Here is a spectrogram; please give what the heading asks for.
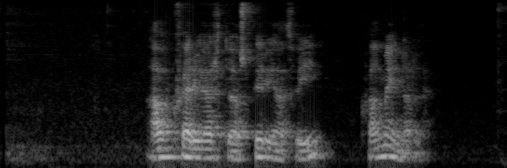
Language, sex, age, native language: Icelandic, male, 50-59, Icelandic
